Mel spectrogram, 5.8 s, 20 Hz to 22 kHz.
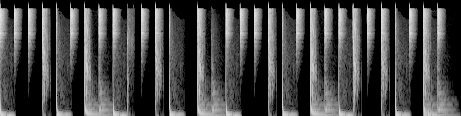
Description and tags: Wheaky 2 - 85BPM
A wheaky drum loop perfect for modern zouk music. Made with FL Studio (85 BPM).
beat, loop, drum, zouk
